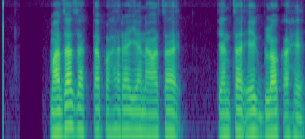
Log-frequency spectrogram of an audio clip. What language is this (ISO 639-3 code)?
mar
